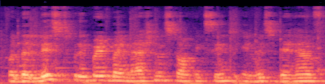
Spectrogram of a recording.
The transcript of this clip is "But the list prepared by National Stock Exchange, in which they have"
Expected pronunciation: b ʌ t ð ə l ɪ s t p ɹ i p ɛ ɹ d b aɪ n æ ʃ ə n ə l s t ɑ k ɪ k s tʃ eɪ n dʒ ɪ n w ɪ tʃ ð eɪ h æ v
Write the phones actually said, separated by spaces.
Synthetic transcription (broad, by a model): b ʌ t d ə l ɪ s t p ɹ i p ɛ ɹ d b aɪ n æ ʃ ə n ə l s t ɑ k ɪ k s eɪ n z ɪ n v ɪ tʃ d eɪ h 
